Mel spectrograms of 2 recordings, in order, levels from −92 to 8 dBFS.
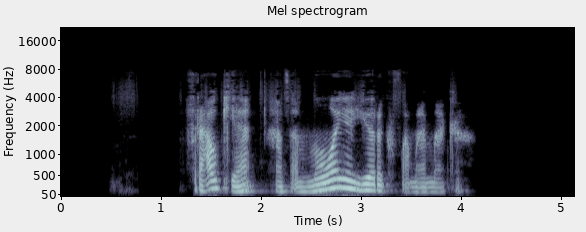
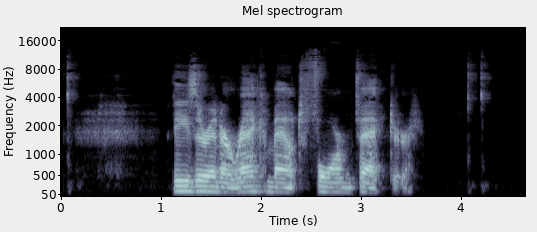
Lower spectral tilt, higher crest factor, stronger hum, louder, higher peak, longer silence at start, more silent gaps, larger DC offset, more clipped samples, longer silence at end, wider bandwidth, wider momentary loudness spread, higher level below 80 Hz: first, -7 dB/octave vs -5 dB/octave; about the same, 20 dB vs 18 dB; neither; second, -20 LUFS vs -17 LUFS; about the same, -2 dBFS vs -2 dBFS; first, 1.3 s vs 0.45 s; neither; neither; neither; first, 1.05 s vs 0.4 s; second, 7.8 kHz vs 12.5 kHz; about the same, 16 LU vs 14 LU; about the same, -58 dBFS vs -62 dBFS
